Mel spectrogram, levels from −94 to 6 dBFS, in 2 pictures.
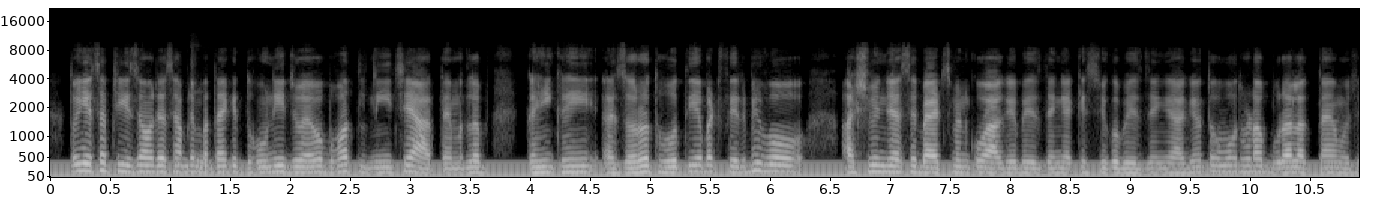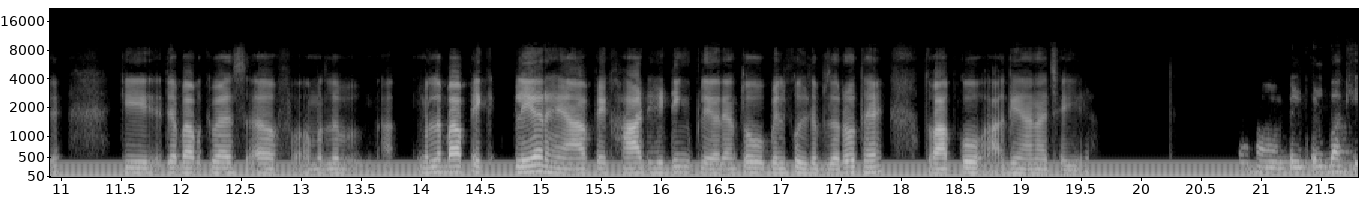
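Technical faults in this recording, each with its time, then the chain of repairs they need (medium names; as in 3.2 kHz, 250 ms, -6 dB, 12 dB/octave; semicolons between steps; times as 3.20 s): hum 60 Hz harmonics 6 -30 dBFS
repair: de-hum 60 Hz, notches 6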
